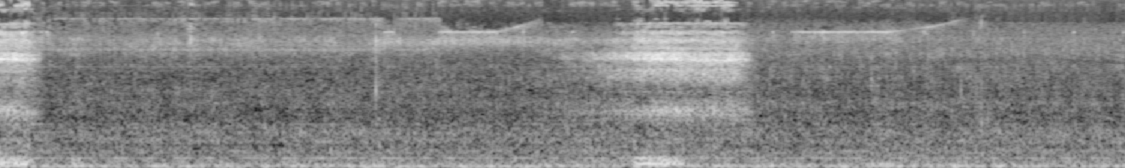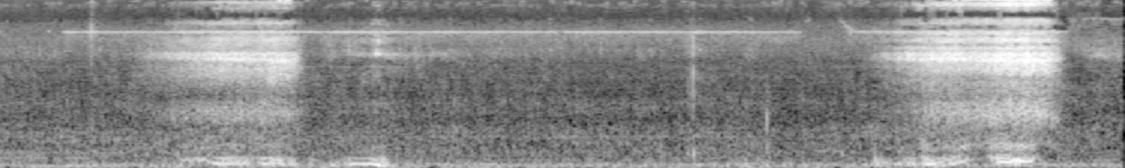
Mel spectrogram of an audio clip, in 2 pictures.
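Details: Dog snoring loudly while asleep: low rumbling snores recurring about every five seconds over a steady background hum.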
